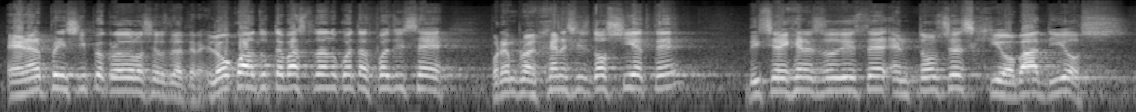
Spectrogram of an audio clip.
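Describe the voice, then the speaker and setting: A middle-aged man, a preacher, teaching a Bible class, explaining step by step, checking in with his listeners and pausing on hesitant fillers. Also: high-pitched. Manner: hesitant fillers while searching for words. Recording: reverberant hall with faint background noise.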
